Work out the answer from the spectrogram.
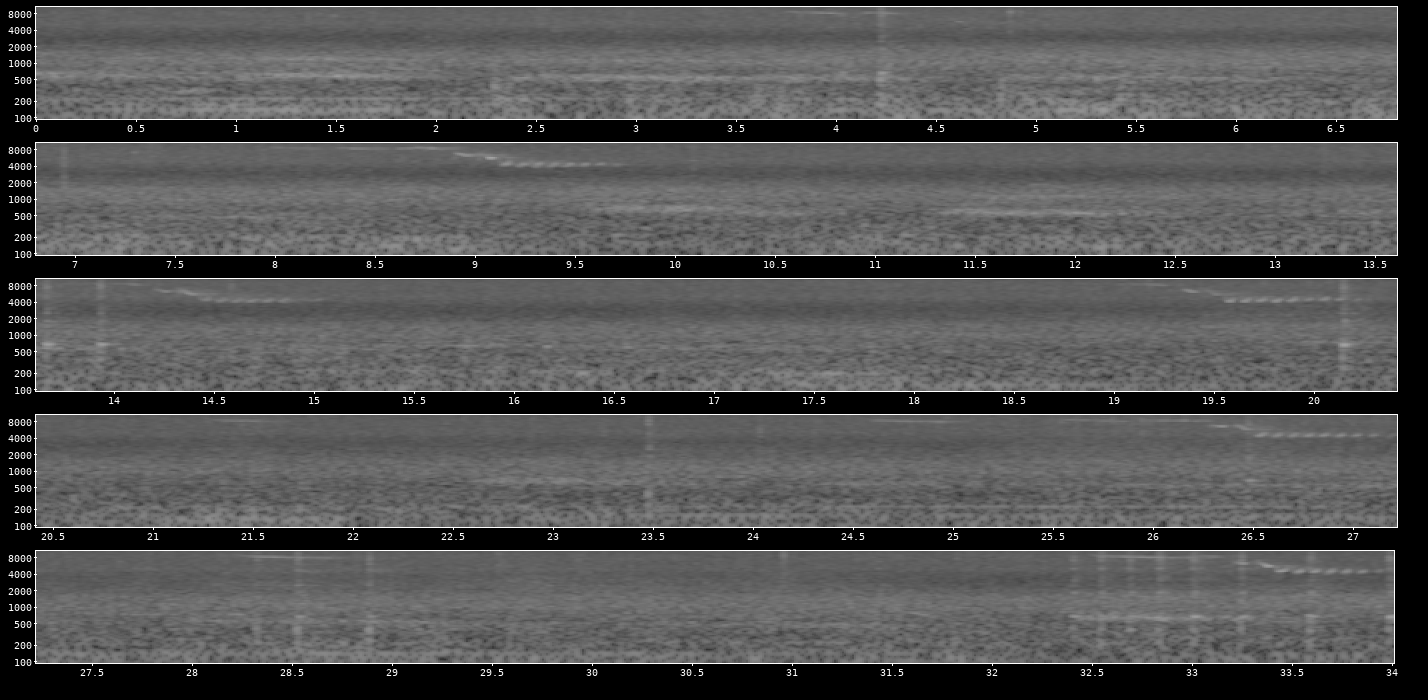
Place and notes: two trees, piramida - creaking with derby
creaking trees, moved by wind and accompanied with football derby sonic impression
